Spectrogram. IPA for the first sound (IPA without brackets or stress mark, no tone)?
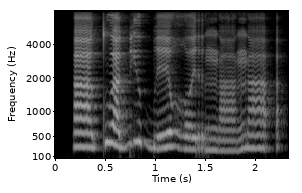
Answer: a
